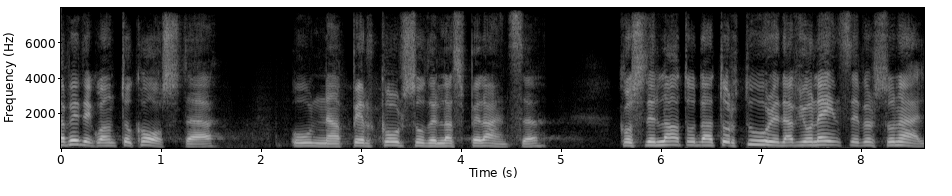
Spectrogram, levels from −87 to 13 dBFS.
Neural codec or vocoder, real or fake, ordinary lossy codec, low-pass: codec, 16 kHz, 1 kbps, X-Codec, HuBERT features, trained on LibriSpeech; fake; none; none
